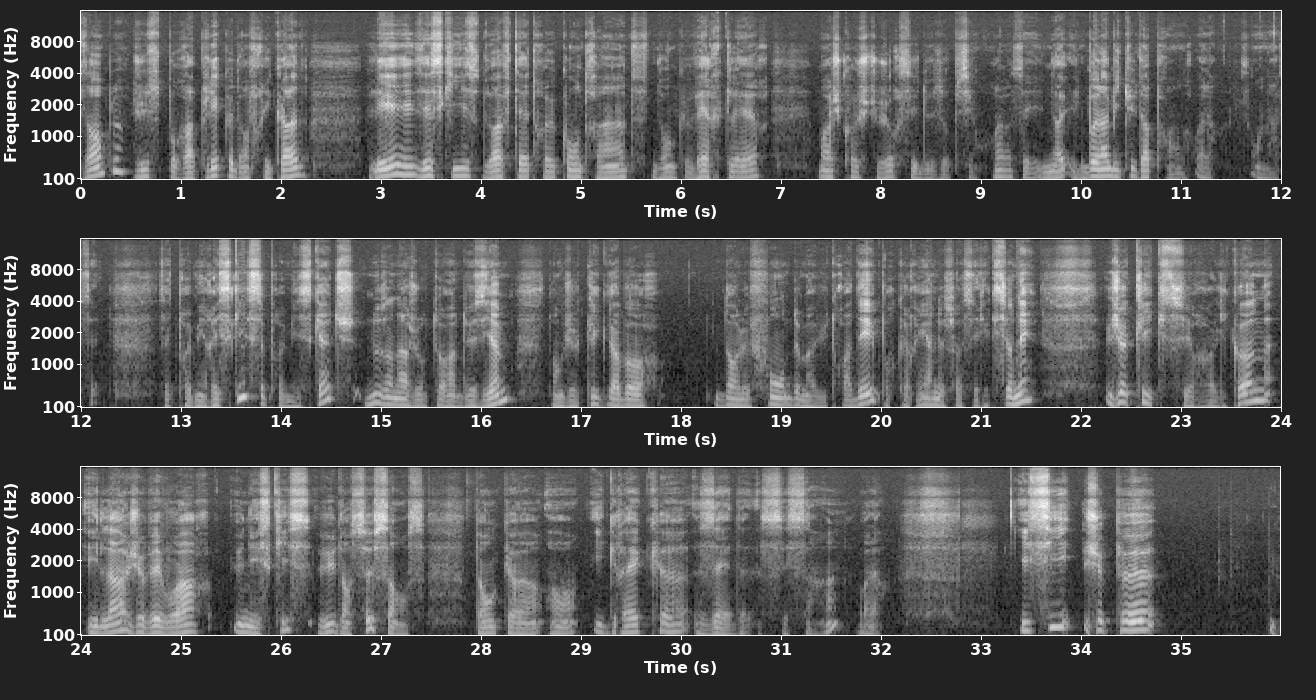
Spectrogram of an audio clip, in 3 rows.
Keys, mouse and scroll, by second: 4.9-5.6 drag, 10.8 click, 19.1 click, 22.0 click, 31.2 click, 32.2 click, 34.1-34.5 scroll up 1, 35.4 scroll down 1, 35.8-35.9 right drag.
